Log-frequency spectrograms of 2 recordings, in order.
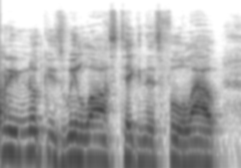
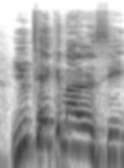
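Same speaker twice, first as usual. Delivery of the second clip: usual speaking voice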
